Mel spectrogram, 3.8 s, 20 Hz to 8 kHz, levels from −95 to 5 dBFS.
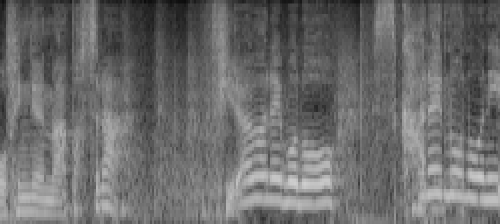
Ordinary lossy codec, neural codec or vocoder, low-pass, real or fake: none; codec, 16 kHz, 0.5 kbps, X-Codec, HuBERT features, trained on LibriSpeech; none; fake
